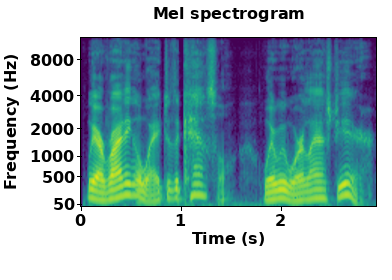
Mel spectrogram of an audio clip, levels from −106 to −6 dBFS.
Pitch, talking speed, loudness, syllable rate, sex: 125 Hz, 245 wpm, -20 LUFS, 7.0 syllables/s, male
